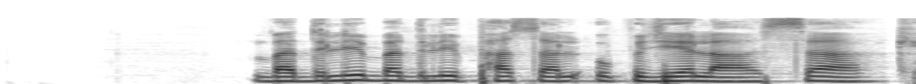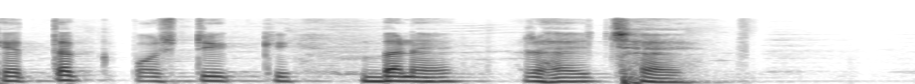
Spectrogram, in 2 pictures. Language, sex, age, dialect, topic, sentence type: Maithili, male, 18-24, Bajjika, agriculture, statement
